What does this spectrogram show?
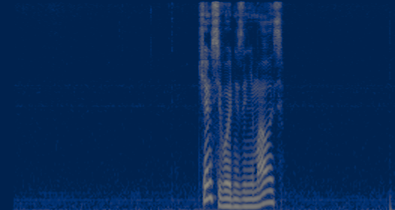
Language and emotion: Russian, positive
